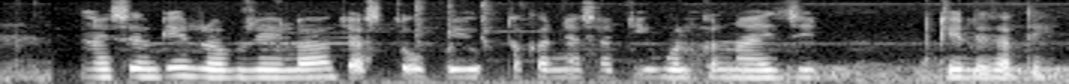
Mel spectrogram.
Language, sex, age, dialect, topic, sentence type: Marathi, female, 18-24, Varhadi, agriculture, statement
